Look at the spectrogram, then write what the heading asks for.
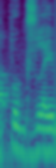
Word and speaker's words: Pugsley: sobrenome do jeito que ele tem que ser pronunciado, não abrasileirado. Ah, tá. Não, Pugsley. se for... aí seria Né? Pugsley, Jeff né? Pugsley. Mas aqui a gente fala Pugsley mesmo, que é mais fácil.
